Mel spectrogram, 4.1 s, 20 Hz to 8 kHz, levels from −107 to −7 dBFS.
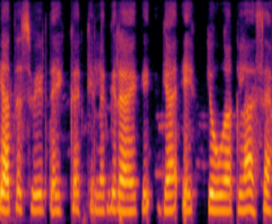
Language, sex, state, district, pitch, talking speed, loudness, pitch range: Hindi, female, Uttar Pradesh, Etah, 210 Hz, 205 wpm, -27 LUFS, 205-220 Hz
